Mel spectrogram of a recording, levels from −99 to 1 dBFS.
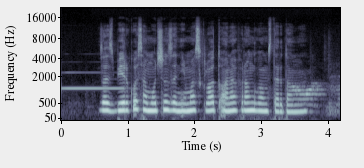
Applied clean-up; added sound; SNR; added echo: none; Sliding door; 17 dB; none.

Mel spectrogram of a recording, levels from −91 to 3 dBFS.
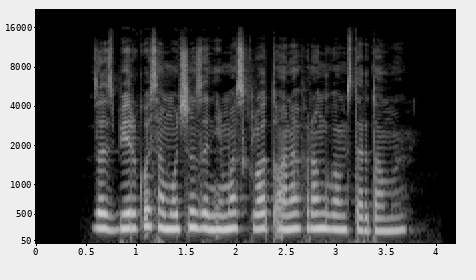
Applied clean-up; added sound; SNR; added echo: none; none; none; none.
